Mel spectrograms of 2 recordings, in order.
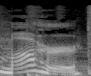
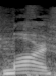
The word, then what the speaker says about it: Maher: Basically, it's phonetics, dude. Sounded out. Maher is not it. Mar. – Marcude making Mar.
